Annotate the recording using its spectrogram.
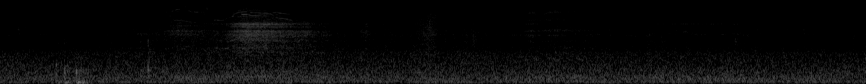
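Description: A soft knock about a second in as a small object is set down, then a long breath out through the nose lasting about a second, over faint room hiss.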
